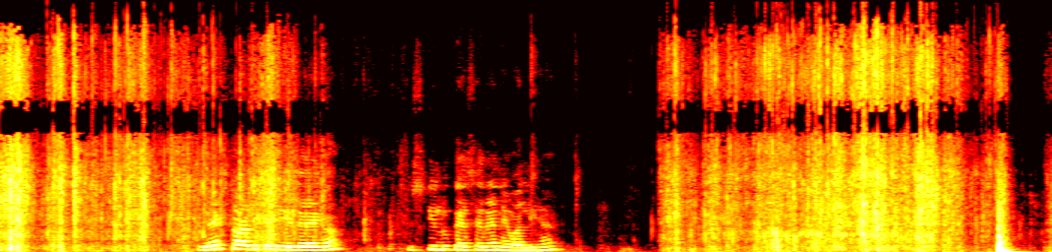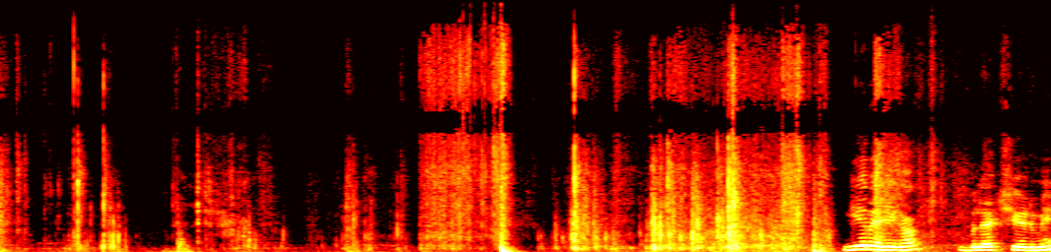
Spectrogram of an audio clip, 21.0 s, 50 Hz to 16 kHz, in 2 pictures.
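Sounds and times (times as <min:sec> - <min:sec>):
plastic packaging crinkling: 0:00.0 - 0:04.0, 0:06.5 - 0:20.2.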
